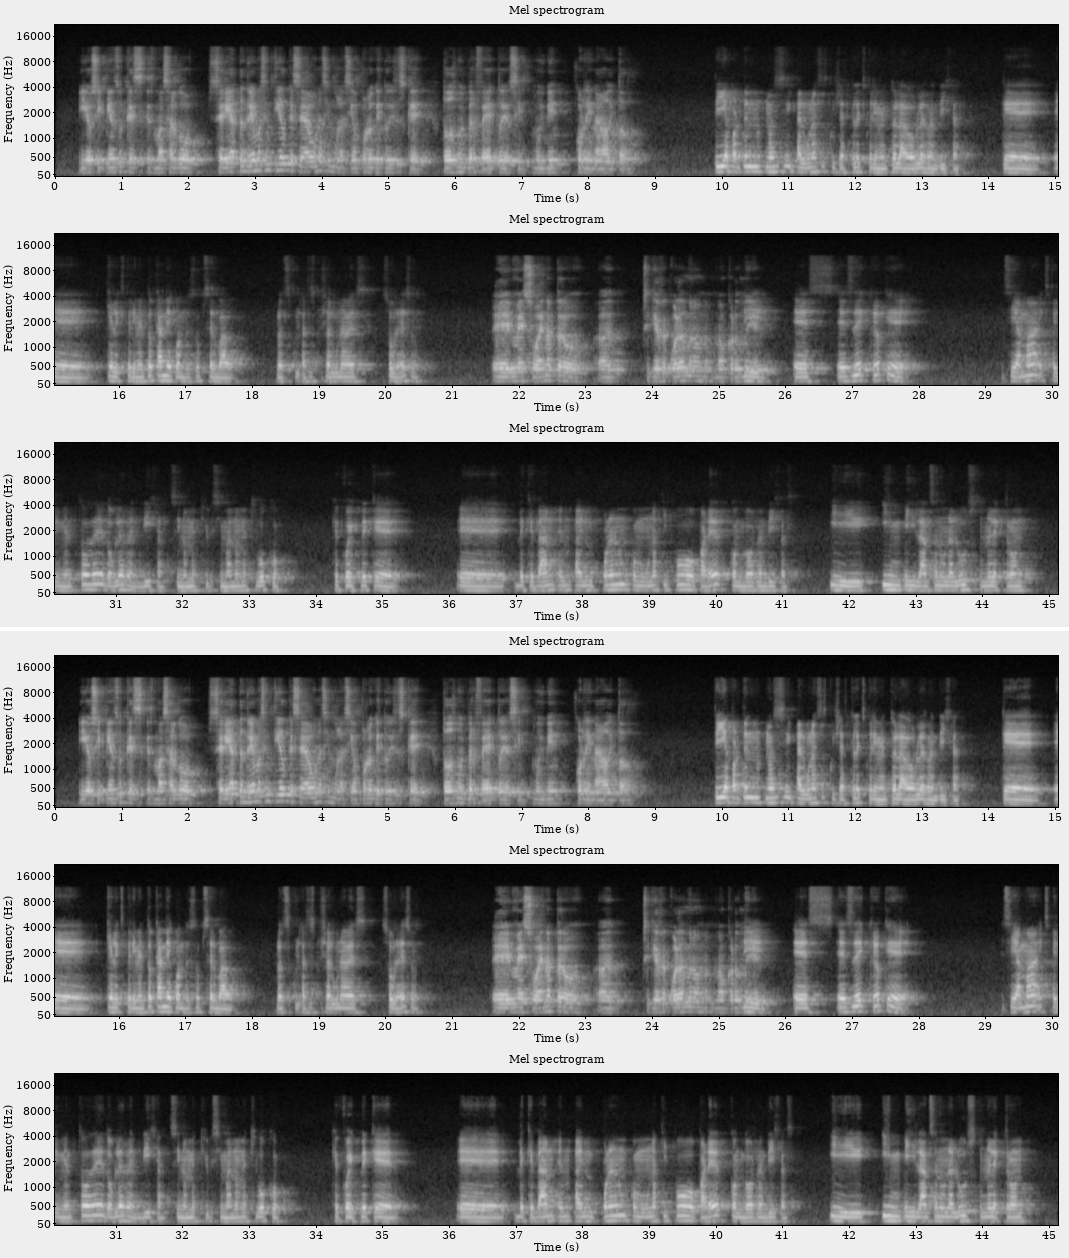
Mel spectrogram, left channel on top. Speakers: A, on the right; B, on the right.
A: Y yo sí pienso que es, es más algo, sería, tendría más sentido que sea una simulación, por lo que tú dices que todo es muy perfecto y así, muy bien coordinado y todo.
B: Sí, aparte, n- no sé si alguna vez escuchaste el experimento de la doble rendija, que, eh, que el experimento cambia cuando es observado. ¿Lo has, escu- has escuchado alguna vez sobre eso?
A: Eh, me suena, pero ah, si quieres recuérdamelo, no, no me acuerdo muy
B: Sí,
A: bien.
B: es, es de, creo que se llama experimento de doble rendija, si no me, equi- si mal no me equivoco, que fue de que eh, de que dan en- en- ponen un- como una tipo pared con dos rendijas y, y, y lanzan una luz, un electrón,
